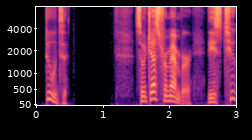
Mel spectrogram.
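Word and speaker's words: 兔子: The pronunciation is dudz. Did you hear that? That second part, the z is super light and quick. Dudes.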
